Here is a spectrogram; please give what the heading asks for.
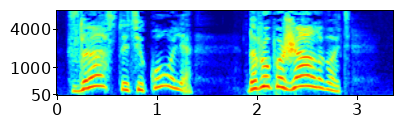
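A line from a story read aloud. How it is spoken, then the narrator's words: Sweet, Parisian-accented rolling speech. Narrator (Russian): Мил был ее не совсем правильный, с парижским раскатистым картавлением говор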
